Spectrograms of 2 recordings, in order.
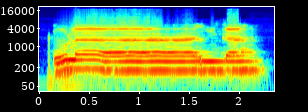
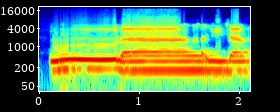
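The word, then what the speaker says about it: أولئك: mustadir jadi dia kalau ini tidak dibaca panjang dibacanya pendek ulaika ulaika Jadi bukan ulika bukan dua harakat dia ya karena dia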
